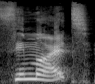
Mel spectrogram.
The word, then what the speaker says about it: Simart: It's spelled S-I-M-A-R-T, that's Smart, and then the last name is Guy, spelled G-H-A-I.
